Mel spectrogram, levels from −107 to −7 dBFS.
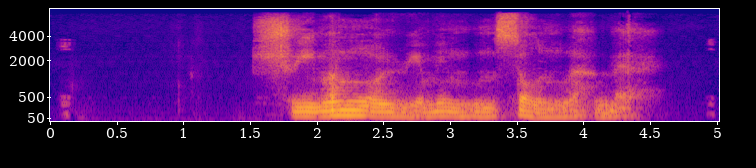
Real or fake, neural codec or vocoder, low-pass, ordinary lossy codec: fake; codec, 24 kHz, 0.9 kbps, WavTokenizer, medium music audio release; 7.2 kHz; AAC, 32 kbps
